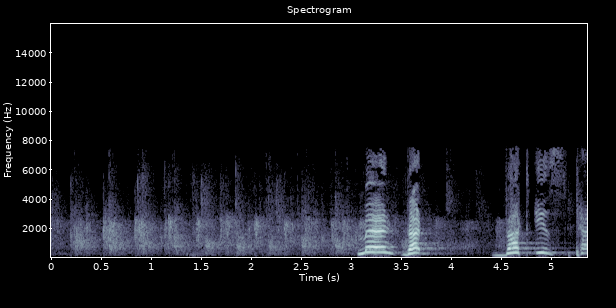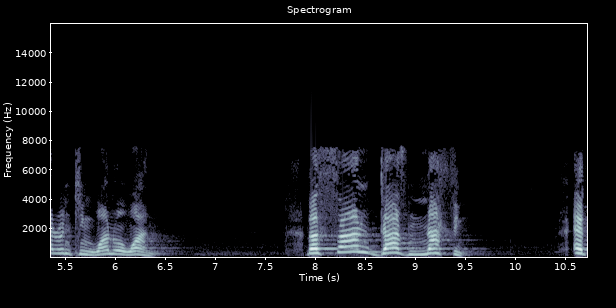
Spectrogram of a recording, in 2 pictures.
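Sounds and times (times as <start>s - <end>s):
audience applause: 0.0s - 4.8s
speech: 3.1s - 3.8s, 4.4s - 6.5s, 7.9s - 9.6s, 10.6s - 10.7s.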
